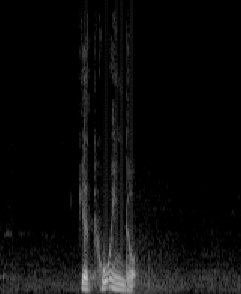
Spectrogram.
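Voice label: Tlacochahuaya Zapotec; tamal made with mole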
